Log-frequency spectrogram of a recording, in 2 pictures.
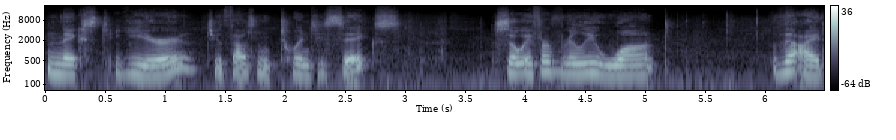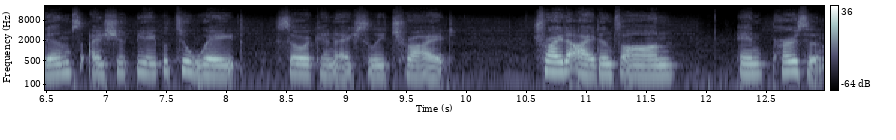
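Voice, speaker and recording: Music plays in the background as a woman mumbles at a medium pitch. Her pitch varies in an ordinary way, and she leaves long, frequent pauses. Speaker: fashion and lifestyle vlogger, band member. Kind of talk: casual vlog, gift guide. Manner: rambling, casual, some mumbling.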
